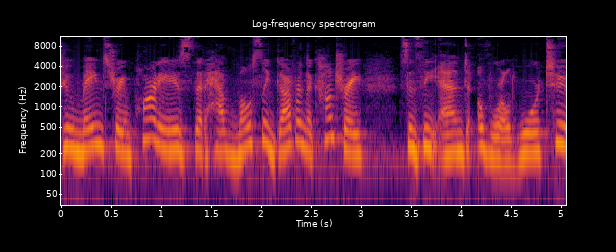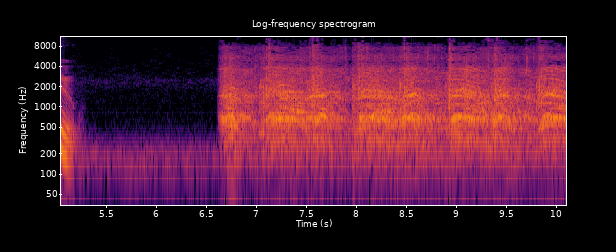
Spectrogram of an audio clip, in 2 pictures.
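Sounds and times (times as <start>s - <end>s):
speech: 0.0s - 5.3s, 6.6s - 7.1s
party supporters cheering at election celebration: 6.6s - 10.0s.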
